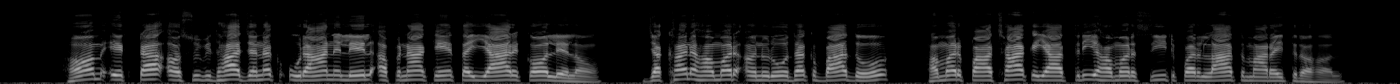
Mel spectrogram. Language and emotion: Maithili, sad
